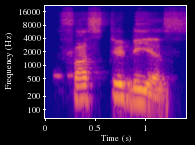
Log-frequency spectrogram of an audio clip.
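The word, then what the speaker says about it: fastidious: ടി ഐ ഡി ഐ ഓ യു എസ് ഇതിന്റെ ഉച്ചാരണം നോക്കാം first D S first DS എന്ന് പറഞ്ഞാൽ തൃപ്തിപ്പെടുത്താൻ പ്രയാസമുള്ള തൃപ്തിപ്പെടുത്താൻ പ്രയാസമുള്ള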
